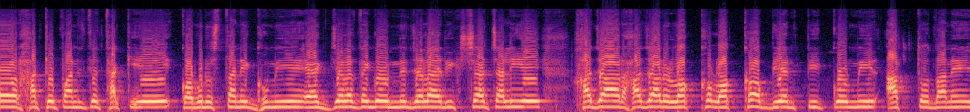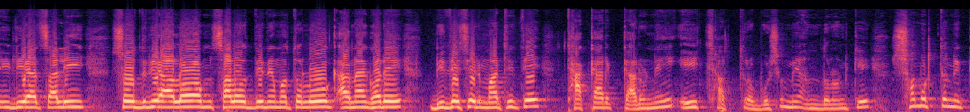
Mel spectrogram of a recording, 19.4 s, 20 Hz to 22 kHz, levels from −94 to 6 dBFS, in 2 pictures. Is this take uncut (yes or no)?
yes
